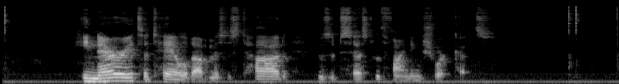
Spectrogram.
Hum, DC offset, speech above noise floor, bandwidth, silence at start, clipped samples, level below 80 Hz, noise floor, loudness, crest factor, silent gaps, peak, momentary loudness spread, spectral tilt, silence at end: none; under 0.1%; 28 dB; 16 kHz; 0.05 s; under 0.1%; -56 dBFS; -48 dBFS; -20 LUFS; 20 dB; none; -2 dBFS; 23 LU; -6 dB/octave; 0.45 s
